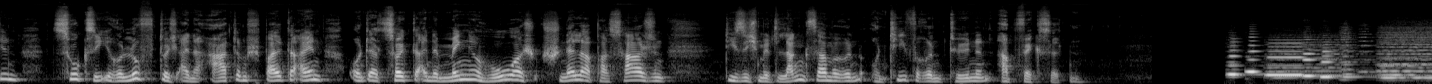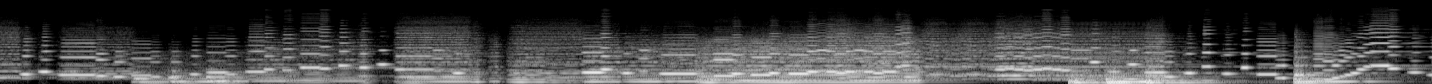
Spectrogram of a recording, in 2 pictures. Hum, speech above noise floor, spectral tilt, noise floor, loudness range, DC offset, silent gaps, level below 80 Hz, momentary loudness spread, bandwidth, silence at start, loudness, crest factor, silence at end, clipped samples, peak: none; 38 dB; -6.5 dB/octave; -58 dBFS; 13 LU; under 0.1%; 11.53-12.24 s; -30 dBFS; 15 LU; 13.5 kHz; 0 s; -15 LUFS; 16 dB; 0 s; under 0.1%; 0 dBFS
